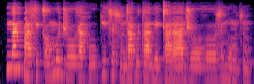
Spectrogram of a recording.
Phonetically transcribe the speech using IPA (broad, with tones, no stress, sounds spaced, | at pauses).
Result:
n a˦ ŋ k͡p a˨ s ɪ˨ kʼ ɔ˨ m o˦ d͡ʒ oː˨ ɣ a˨ h uː˨ k i˦ t͡s ʊ˦ s ũ˨ d a˦ ɓ ʊ˦ t a˦ n e˨ kʼ a˨ ɾ aː˦ d͡ʒ oː˦ ɣ oː˦ z ʊ˦ n w ũ˨ t͡s ũ˨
